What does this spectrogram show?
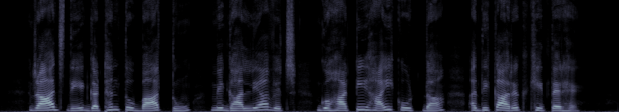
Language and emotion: Punjabi, neutral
